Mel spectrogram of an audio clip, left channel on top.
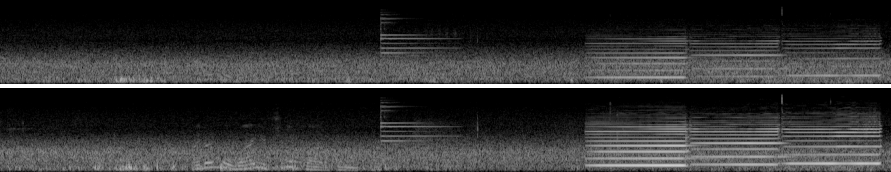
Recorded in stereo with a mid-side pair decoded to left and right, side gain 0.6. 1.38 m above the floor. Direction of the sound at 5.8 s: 55° right.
